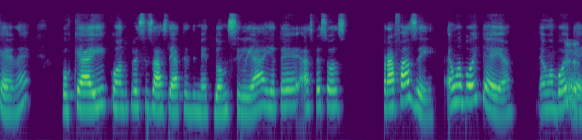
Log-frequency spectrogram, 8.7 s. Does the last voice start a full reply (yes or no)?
no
